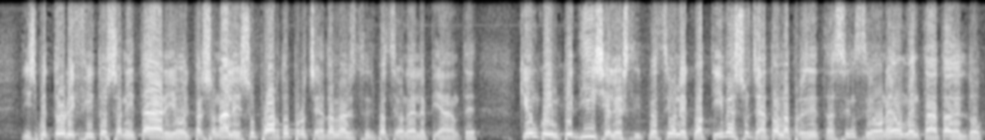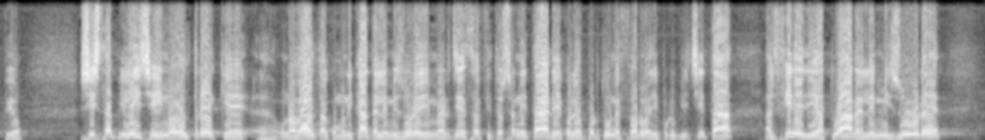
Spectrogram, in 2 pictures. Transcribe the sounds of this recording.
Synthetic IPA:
ʎispet̪ːoːɾifit̪osanit̪aːɾioilpersonaːled̪isupːɔrt̪opɾot͡ʃɛːd̪onolaest̪ɾit̪uat̪sːjoːned̪elːepjant̪e | k̟iuŋkweimped̪iʃelest̪ɾip̪uat̪sːjoːnekoat̪ːiːvaesːod͡ʒɛt̪ːoalːapɾesid̪ɛnt̪asːent̪sjoːneawment̪aːt̪ad̪eld̪opːjo | sist̪abiliʃeinolt̪ɾekeunavɔlt̪akomunikaːt̪elemizuːɾed̪iemerd͡ʒɛnt̪safit̪osanit̪aːɾjekoleopːort̪uːneformed̪ipublit͡ʃit̪aː | lfiːned̪iat̪ːuaːɾelemizuːɾe

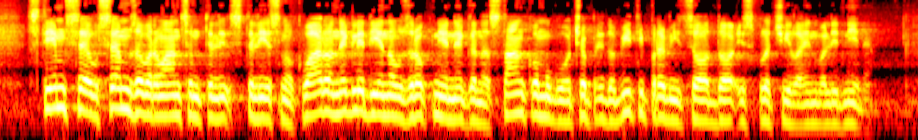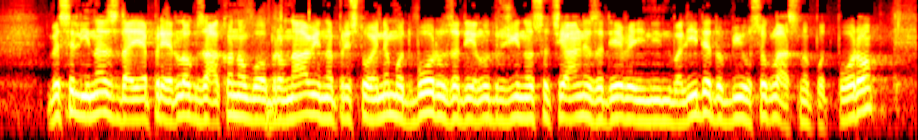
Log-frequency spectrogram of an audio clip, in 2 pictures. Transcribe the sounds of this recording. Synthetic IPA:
st̪eːmsɛwsɛmzaʋaɾɔʋant̪sɛmst̪ɛleːsnɔɔkʋaːɾanɛɡlɛd̪enawzɾɔknʲjenɛɡanast̪aːŋkɔmɔɡoːt͡ʃɛpɾid̪ɔbiːt̪ipɾaʋiːt̪sɔd̪ɔʔisplat͡ʃiːlainʋalid̪niːnɛ | ʋɛsɛlinaz̬d̪ajɛpɾɛːd̪lɔɡzaːkɔnɔʋəːbɾawnaːʋinapɾist̪oːjnɛmɔd̪bɔːɾuzad̪eːlud̪ɾuʒiːnɔsɔt̪sijaːlnɛzad̪eːʋɛininʋaliːd̪ɛd̪ɔbiwsɔɡlaːsnɔpɔt̪poːɾɔ

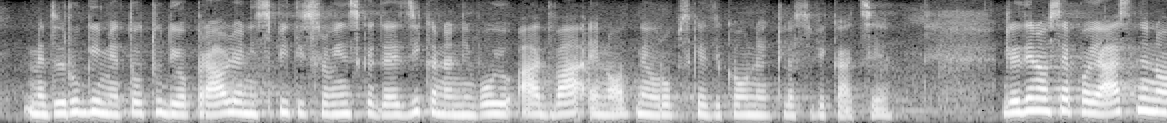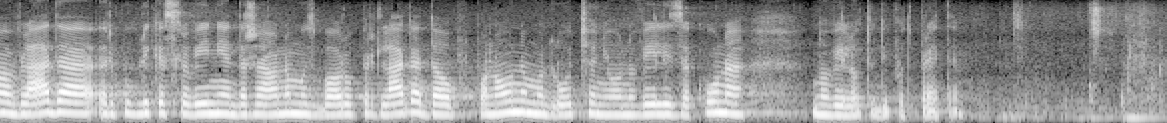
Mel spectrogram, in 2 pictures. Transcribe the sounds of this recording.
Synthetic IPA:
mɛd̪ːɾuɡimjɛt̪oːt̪uːd̪iɔpɾaːwlʲjɛnispit̪islɔʋeːnskɛɡajɛzikananiʋoːjuʔa̰d̪ʋa̰ʔɛnɔːt̪nɛɛwɾoːpskɛjɛzikɔwnɛklasifika̰ːt̪sijɛ̰ | ɡlɛd̪eːnawsɛpɔjaːsnɛnɔwlaːd̪aɾɛpublikɛslɔʋeːnijɛd̪əɾʒaːwnɛmuzbɔːɾupɾɛd̪laːɡad̪aɔppɔnɔwnɛmɔd̪loːt͡ʃanjuɔnɔʋeːlizakoːnanɔʋeːlɔt̪uːd̪ipɔt̪pɾɛ̰ːt̪ɛ̰

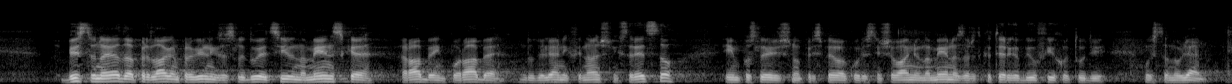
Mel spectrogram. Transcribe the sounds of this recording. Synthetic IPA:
bist̪ʋɛnɔjɛd̪apɾɛd̪laːɡanpɾaʋilniɣzaslɛd̪uːjɛt̪silnamenskɛɾaːbɛinpɔɾaːbɛd̪ɔd̪ɛljɛːnixfinant͡ʃnixsɾeːt̪st̪ɛw | inpɔsleːd̪it͡ʃnɔpɾispeːʋakuɾɛsnit͡ʃɛʋaːnjunameːnazaɾad̪ikat̪eːɾɛɡabiwfixɔt̪ud̪i | ust̪anɔwljɛːn

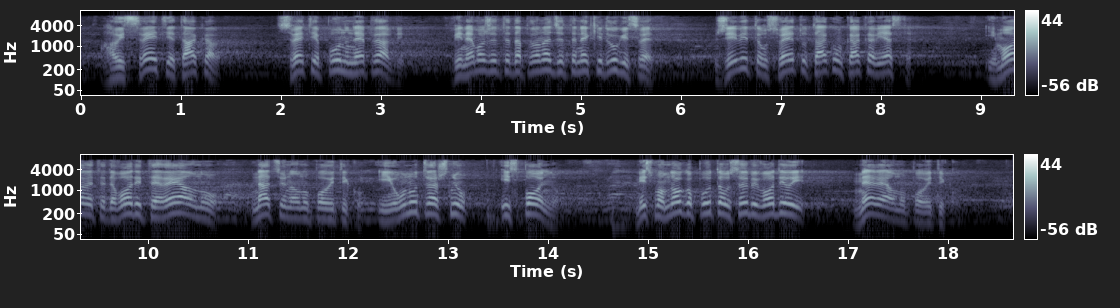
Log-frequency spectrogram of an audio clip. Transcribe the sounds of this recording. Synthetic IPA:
a̰lisʋe̞ːt̪jet̪aka̰ʋ | sʋe̞ːt̪je̞punne̞pɾaʋd̪ḭ | ʋiːne̞mo̞ʒe̞t̪e̞d̪apɾo̞naːd͡ʑe̞t̪e̞ne̞kid̪ɾuɡisʋe̞̰ːt̪ʒiːʋit̪eusʋe̞ːt̪ut̪akomkakaʋjest̪ḛ | ḭmo̞ːɾat̪e̞d̪aʋo̞d̪it̪e̞ɾe̞alˠnunat̪sio̞nalnupo̞lit̪ikuiunut̪ɾaʃɲuispo̞ːʎnṵ | miːsmo̞mno̞ɡo̞puːt̪ausr̩biʋo̞d̪ili | ne̞ɾealˠnupo̞lit̪iku̥

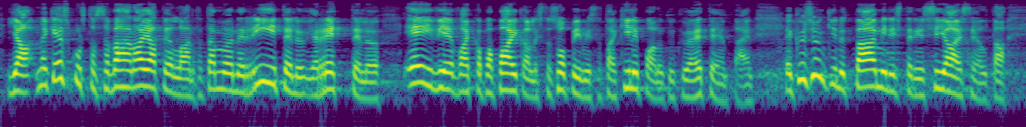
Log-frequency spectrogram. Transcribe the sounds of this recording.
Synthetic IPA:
jɑnekeskust̪ɑsːɑʋæhænɑjɑt̪elːɑːnet̪ːæt̪æmːøinerriːt̪elyjɑret̪ːelø | eiʋieʋʋɑikːɑpɑpɑikɑlːist̪ɑsopimist̪ɑ̥t̪ɑikilipɑilukykyæet̪eːmpæinjɑkysyŋkinyt̪̚pæːminist̪eɾinsiɑiselt̪ɑ

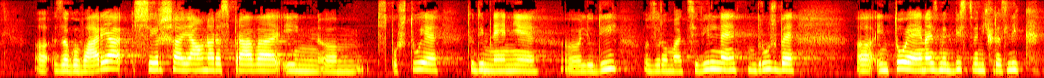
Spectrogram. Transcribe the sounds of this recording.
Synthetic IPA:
zaɡɔʋaːɾjaʃɪɾʃajaːwnaɾaspɾʔaːʋain | spɔʃt̪uːjɛ | t̪uːd̪imnɛnjɛ | ljud̪i | ɔziːɾɔmat̪siʋilnɛd̪ɾuːʒbɛ | ʔint̪oːjɛɛːnaizmɛd̪bist̪ʋɛnixɾazlik

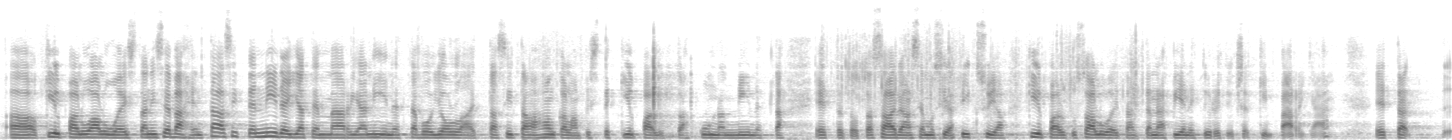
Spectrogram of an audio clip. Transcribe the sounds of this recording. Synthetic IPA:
əːkilpɑiluɑlueist̪ɑninseʋæhent̪æːsit̪ːenniːdejjæt̪emːæːriæniːnet̪ːæʋoiolːɑet̪ːæsit̪æõhɑŋkɑlɑmpisi̥t̪ːekkilpɑilut̪ːɑːkkunːɑnniːnet̪ːæ | ʔet̪ːæt̪ot̪ɑsɑidɑːnsemːosiɑfiksujɑkilpɑilut̪usɑlueit̪ɑet̪ːænæːpienet̪yrit̪y̰kset̪kimpæ̰rjæ̰ː | ʔet̪ːæ

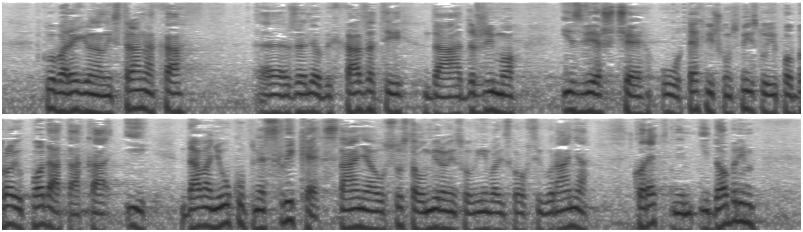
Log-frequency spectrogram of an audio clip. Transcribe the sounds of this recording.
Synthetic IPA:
klˠuːbaɾe̞ɡio̞nalˠnixst̪ɾanakʰa | ʒeʎeobixkaːzat̪id̪ad̪r̩ʒimo̞ | izʋje̞ʃt͡ɕe̞ut̪e̞xnit͡ʃko̞msmiːslˠuipo̞bɾo̞jupo̞d̪at̪aka | i | d̪aːʋaɲuukupne̞slikʰe̞st̪aːɲausuːst̪aʋumiɾo̞ʋinsko̞ɡinʋalid̪skoɡosiɡuɾaːɲa | ko̞ɾe̞kt̪nimid̪o̞bɾim

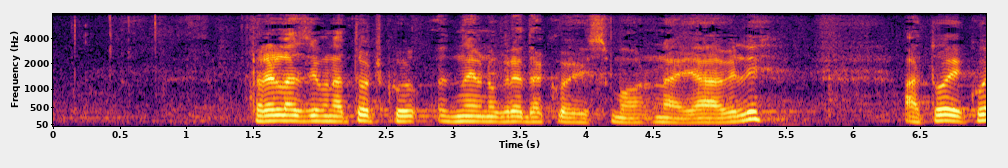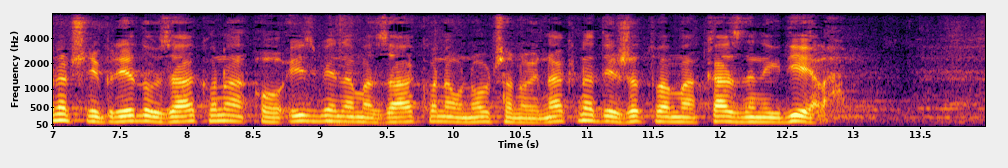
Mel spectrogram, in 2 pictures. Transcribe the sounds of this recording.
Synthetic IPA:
pɾe̞lazimo̞nat̪o̞t͡ʃkud̪ne̞ːʋno̞ɡɾe̞ːd̪akʰo̞jesmo̞najaːʋili | at̪o̞ːje̞ko̞nat͡ʃnipɾjed̪lˠo̞ɡzaːko̞naʔo̞ʔizmje̞namazaːko̞naono̞ʋt͡ʃano̞jnaːknad̪iʒr̩t̪ʋamakazne̞niɣd̪je̞ːla̰

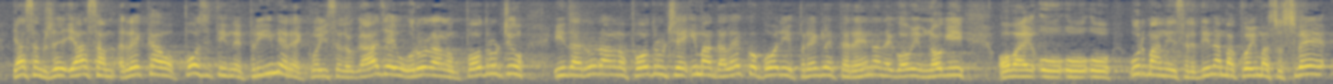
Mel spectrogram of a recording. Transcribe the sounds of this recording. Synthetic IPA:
jaːsamʒejaːsamɾe̞kao̞po̞zit̪iːʋne̞pɾiːmje̞ɾe̞ko̞jise̞d̪o̞ɡad͡ʑajuːɾuɾaːlˠno̞mpo̞d̪ɾuːt͡ʃju | id̪aɾuɾaːlˠno̞po̞d̪ɾut͡ʃje̞ʔimad̪ale̞ko̞bo̞ʎipɾe̞ːɡle̞d̪̚t̪e̞ɾe̞ːnane̞ɡooʋiːmno̞ɡi | o̞ʋaːjuu | uɾbaːniːmsɾe̞d̪inamako̞jimasusʋe̞

